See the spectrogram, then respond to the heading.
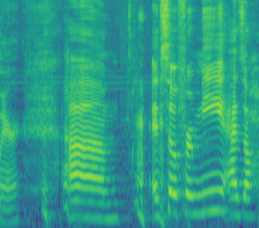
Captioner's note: laughter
